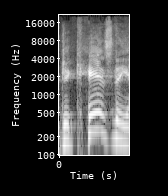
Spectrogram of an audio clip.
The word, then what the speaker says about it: Duquesne: not least, Hawaii and Duquesne. I think that's how you say it, not Duquesne, although I think that sounds a little bit better.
